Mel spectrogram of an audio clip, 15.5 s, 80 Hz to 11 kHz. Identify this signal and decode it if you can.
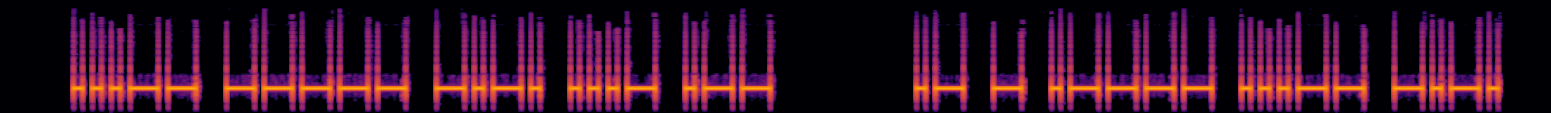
Morse code, heard as a keyed tone, about 13 wpm, 800 Hz. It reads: 30CVW AT13C
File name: CW / DET / 1 9 1500C S C 12wpm 3811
